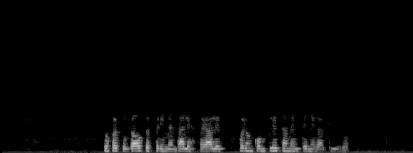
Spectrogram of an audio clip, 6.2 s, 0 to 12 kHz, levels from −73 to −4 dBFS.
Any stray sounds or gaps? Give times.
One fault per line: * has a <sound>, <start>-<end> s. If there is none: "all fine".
all fine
